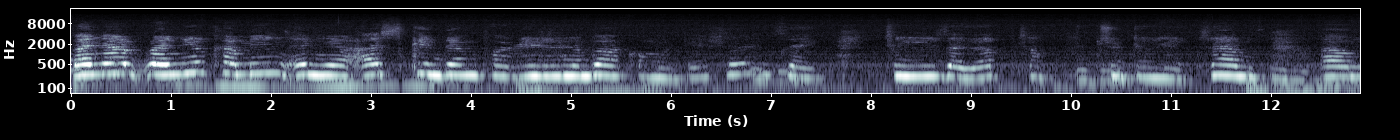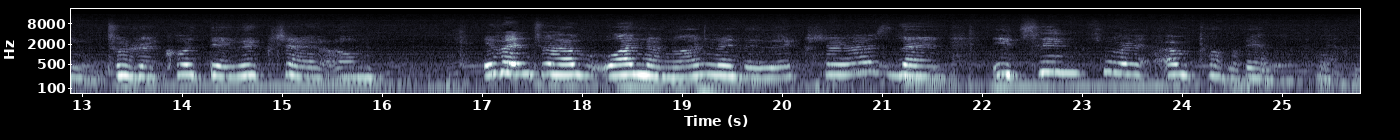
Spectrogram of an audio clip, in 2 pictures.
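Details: Dysarthria in a 27-year-old woman with lifelong cerebral palsy; she can speak but is given extra time to talk, in a real TV interview.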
